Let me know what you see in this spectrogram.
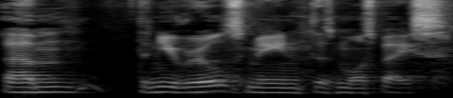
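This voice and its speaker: Somewhat breathy, a man with a Manchester accent speaks at a medium pitch. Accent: English, Manchester area. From northern England, Cheshire near Manchester. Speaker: strength and conditioning coach, sports scientist. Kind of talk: podcast interview. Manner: hesitant, many fillers.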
